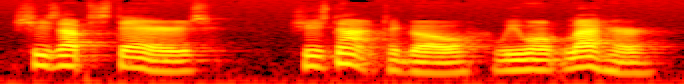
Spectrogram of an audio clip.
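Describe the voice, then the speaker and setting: A man's voice: medium pitch, lively intonation, measured pace, a bit bright, clear, resonant tone, rough recording. A spoiled, sickly young man from a classic novel, voiced by a male reader. He sounds listless and sulky, with a selfish, petulant way of talking. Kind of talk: audiobook character acting.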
